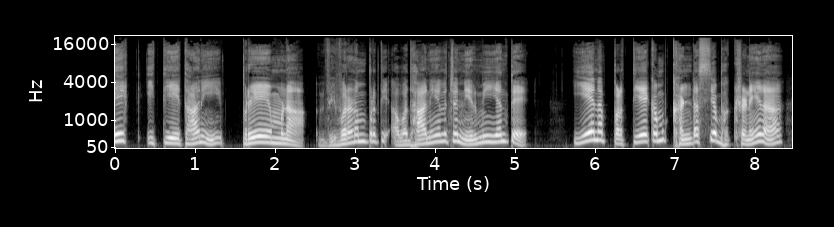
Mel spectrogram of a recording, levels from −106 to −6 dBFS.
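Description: No technical faults can be heard anywhere in the recorded speech. There is nothing to mark at any point in the clip.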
